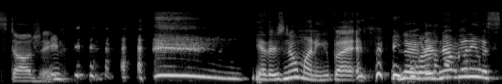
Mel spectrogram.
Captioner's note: laughs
